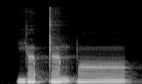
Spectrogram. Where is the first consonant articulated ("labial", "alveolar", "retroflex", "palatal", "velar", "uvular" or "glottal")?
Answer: palatal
